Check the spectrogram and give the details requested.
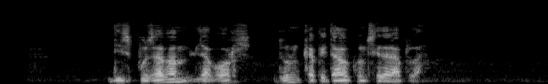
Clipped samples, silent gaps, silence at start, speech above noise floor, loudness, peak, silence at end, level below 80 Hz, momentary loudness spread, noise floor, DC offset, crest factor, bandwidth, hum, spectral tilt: under 0.1%; none; 1.1 s; 42 dB; -24 LUFS; -6 dBFS; 1.25 s; -58 dBFS; 14 LU; -66 dBFS; under 0.1%; 20 dB; 7.4 kHz; none; -7 dB/octave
